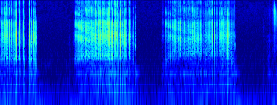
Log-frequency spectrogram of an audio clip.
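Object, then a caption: Foam microphone windscreen. A metal pin held from above scratches and pokes the top of a grey foam windscreen on a black microphone. It makes close, crackly, hissing scrapes in bursts of about a second, separated by short near-silent gaps. The rasping noise is bright and concentrated in the mid-to-high range, with little low end.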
